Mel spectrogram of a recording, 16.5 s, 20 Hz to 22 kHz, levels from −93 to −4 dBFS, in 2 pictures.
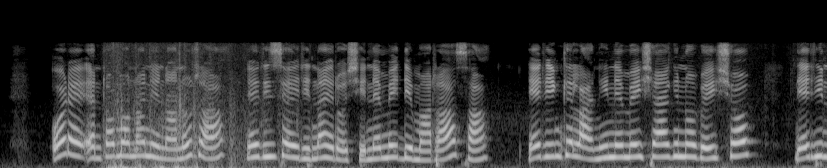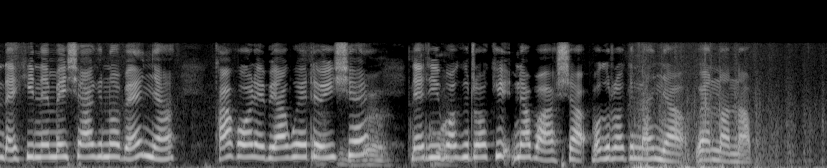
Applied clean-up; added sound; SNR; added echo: none; Bird; 15 dB; none.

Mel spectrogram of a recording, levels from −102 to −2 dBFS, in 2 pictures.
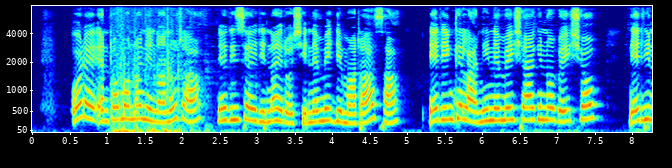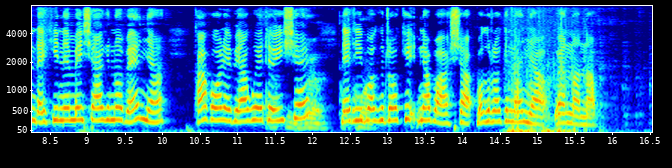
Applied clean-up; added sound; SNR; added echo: classical method log-MMSE.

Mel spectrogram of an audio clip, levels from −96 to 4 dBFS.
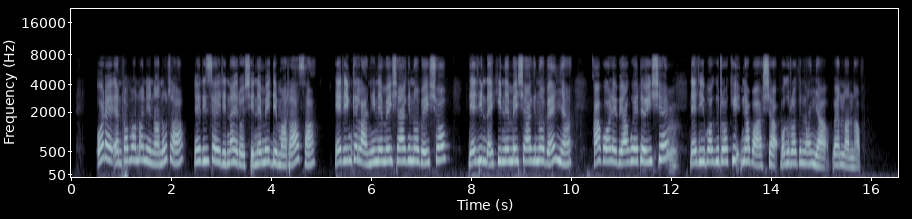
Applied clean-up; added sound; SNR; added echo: neural mask model DeepFilterNet 3.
